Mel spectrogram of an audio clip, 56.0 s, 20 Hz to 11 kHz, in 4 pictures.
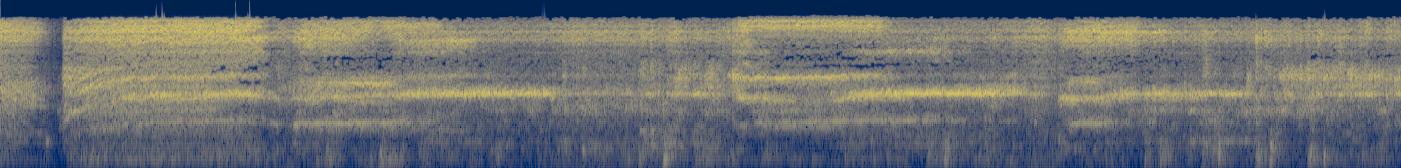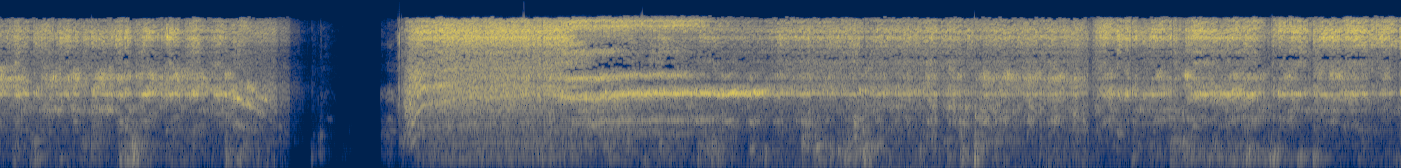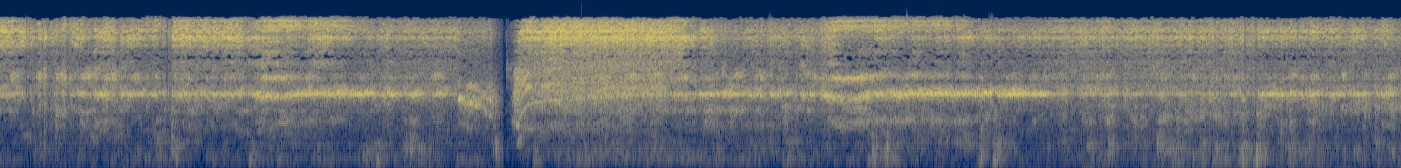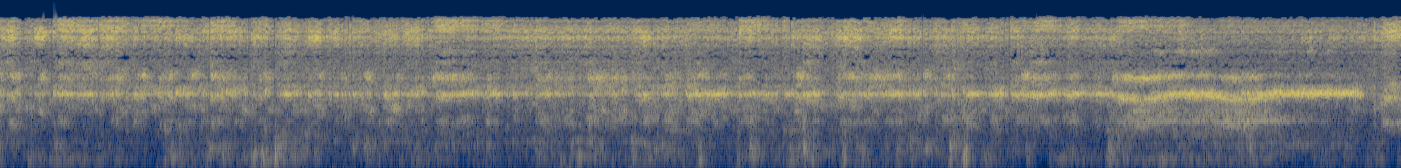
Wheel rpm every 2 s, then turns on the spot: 120, 220, 230, 230, 230, 230, 230, 230, 80, 160, 230, 230, 230, 230, 230, 230, 140, 230, 230, 230, 230, 230, 230, 230, 230, 230, 230, 230.
none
